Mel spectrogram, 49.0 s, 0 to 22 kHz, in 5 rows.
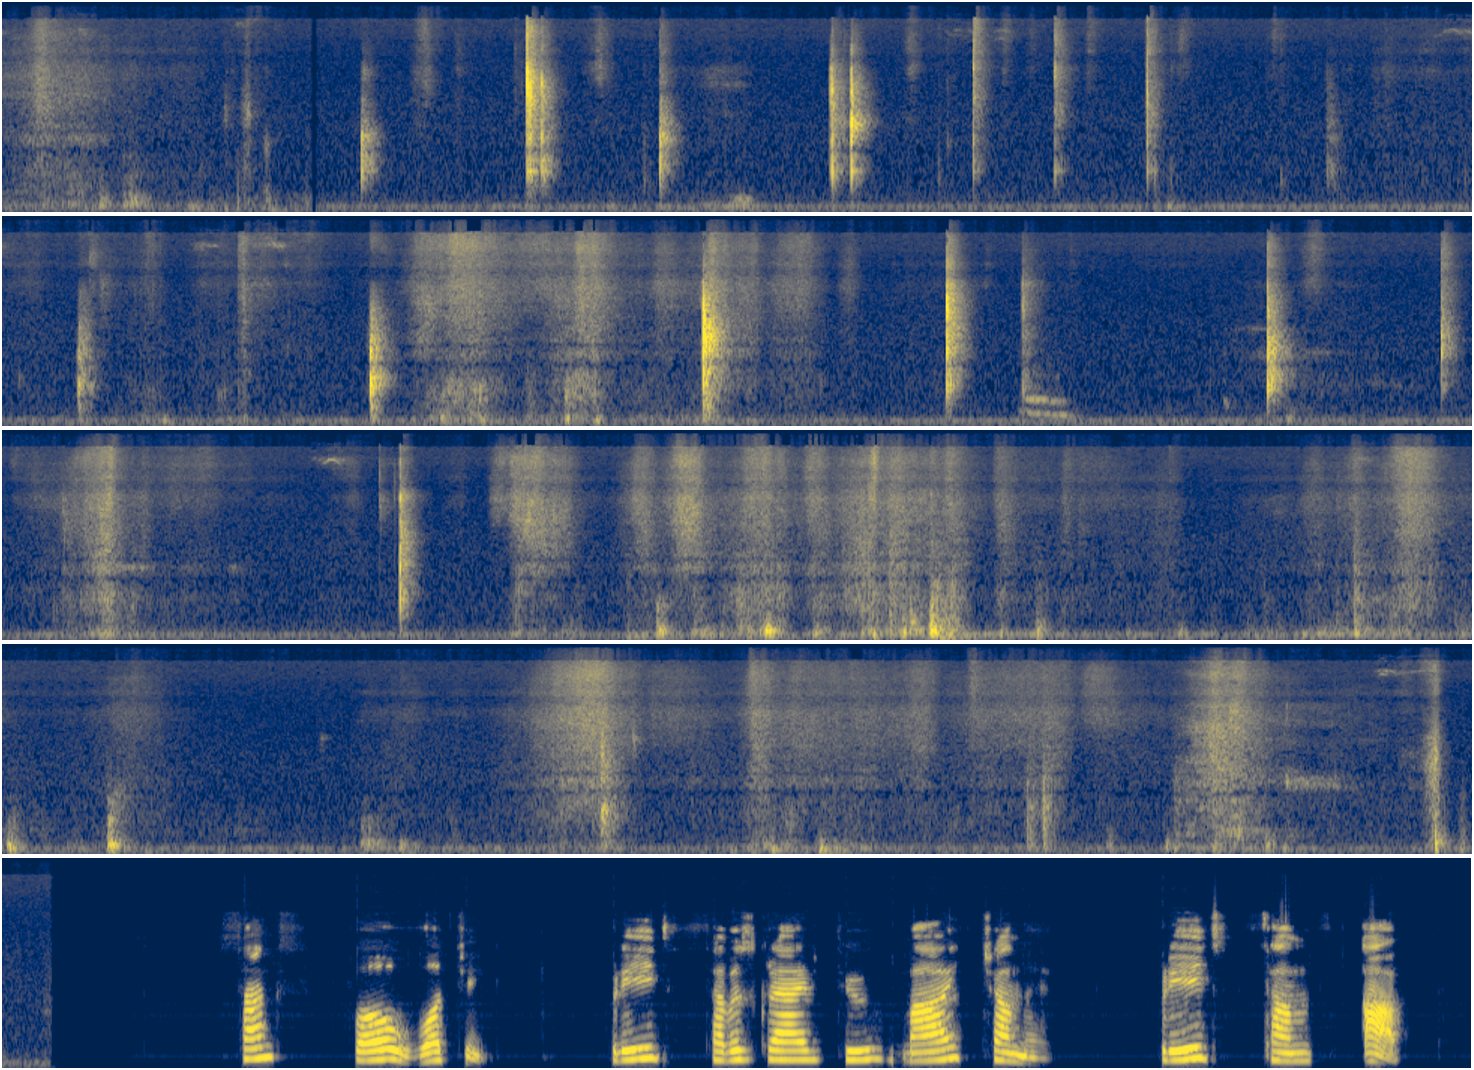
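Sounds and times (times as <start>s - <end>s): soft rustle of movement: 0.0s - 2.0s, 6.0s - 15.6s, 19.7s - 22.1s, 22.8s - 30.6s, 31.7s - 39.3s
soft hiss: 31.4s - 39.6s.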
